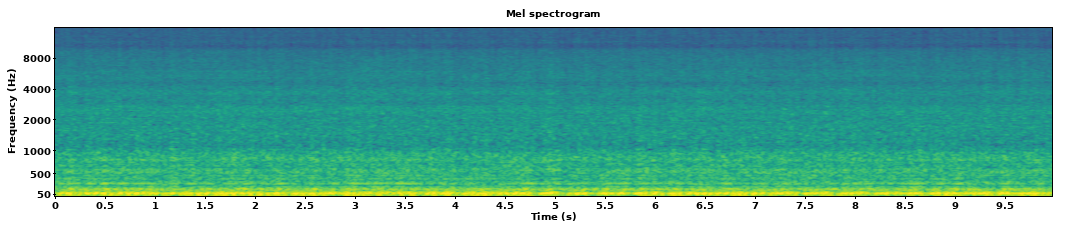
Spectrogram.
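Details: Petrol car engine idling from cold after vacuum leaks were fixed: steady, deep, even rumble with no misses or hisses, a normal cold idle.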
